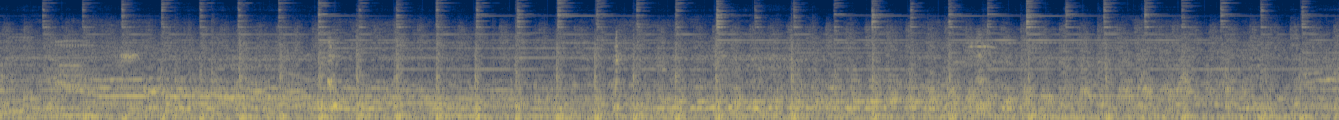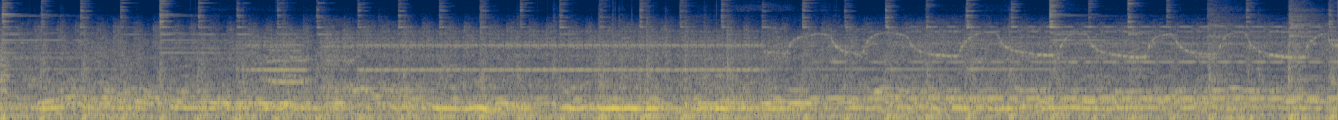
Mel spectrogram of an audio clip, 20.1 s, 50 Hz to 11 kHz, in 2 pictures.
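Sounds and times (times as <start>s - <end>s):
live band playing droning piece: 0.0s - 20.0s
steady high tone: 0.0s - 20.0s.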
